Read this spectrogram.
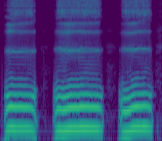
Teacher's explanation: Zzz, zzz. Now, the sides of the tongue are pushed up completely against the roof of your mouth, but the front of your tongue is the part that's vibrating right behind your teeth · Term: Z sound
